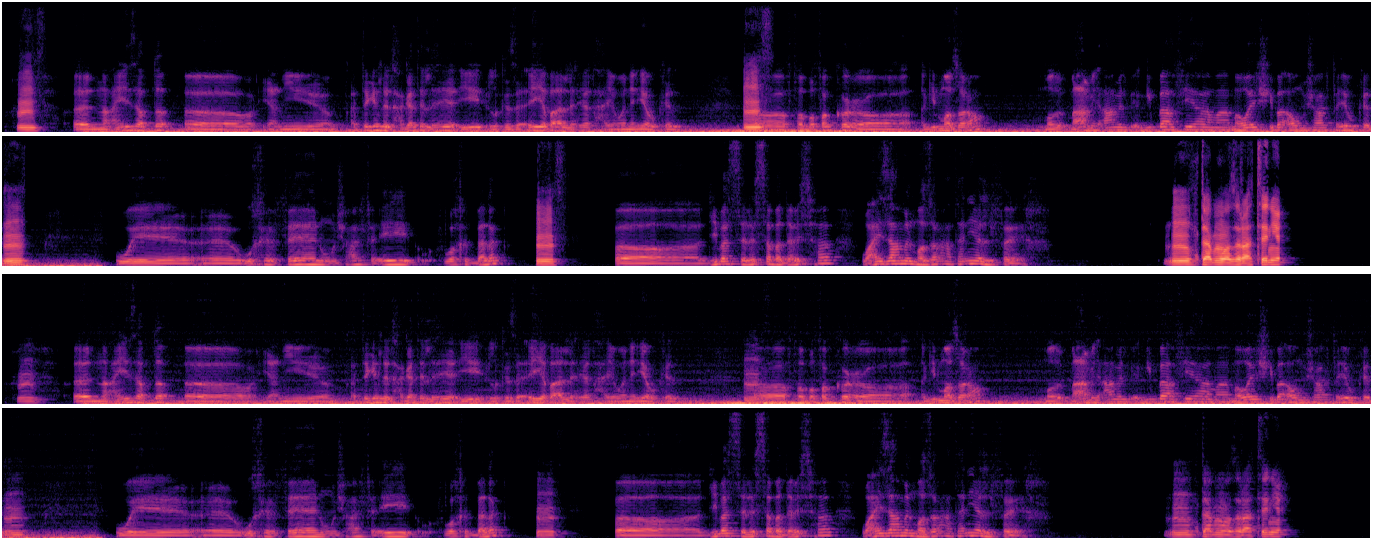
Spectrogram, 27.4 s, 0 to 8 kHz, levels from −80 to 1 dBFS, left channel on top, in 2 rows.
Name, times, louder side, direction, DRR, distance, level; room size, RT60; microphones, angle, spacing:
voice 1, 0.7-6.8 7.5-9.8 10.3-13.7 14.8-17.8 18.1-18.7 19.8-24.1, left 1 dB, 5° left, 0.7 m, -30 dB
sound 1, 0.8-14.6, right 1 dB, 65° right, 0.7 m, -30 dB
voice 2, 25.3-26.5, left 9 dB, 90° left, 0.3 m, -21 dB
6.3 x 2.6 x 2.8 m
head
